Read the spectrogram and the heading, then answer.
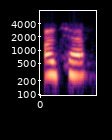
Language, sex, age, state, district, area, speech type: Odia, female, 18-30, Odisha, Sambalpur, rural, conversation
